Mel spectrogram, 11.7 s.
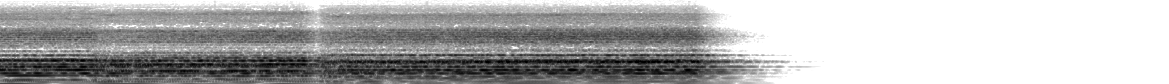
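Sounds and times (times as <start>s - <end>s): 
SATB four-part choir singing: 0.0s - 7.7s.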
